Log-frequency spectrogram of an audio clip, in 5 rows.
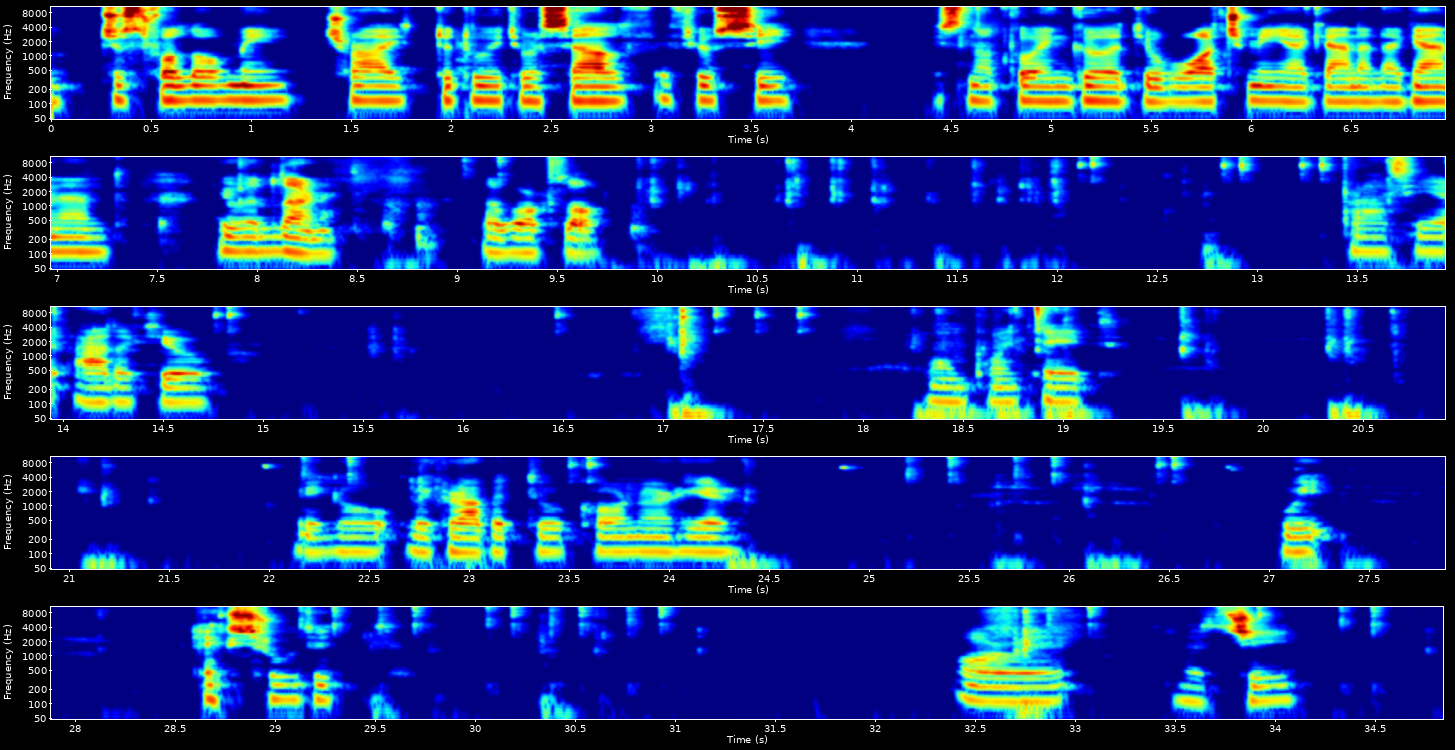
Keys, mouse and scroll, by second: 8.7 middle click, 9.4 scroll up 1, 12.9 shift+right click, 13.2 shift+a, 15.2 n, 16.1 click, 17.1-18.7 drag, 19.4 Tab, 20.0 Tab, 20.7 KP_Decimal, 21.2-21.8 scroll down 2, 21.8 middle drag, 22.4 g, 23.2 ctrl+click, 24.0 KP_Decimal, 24.5-24.9 scroll down 3, 24.9 middle drag, 25.4 middle drag, 25.4 scroll down 1, 25.7 Tab, 26.1 click, 26.4-27.5 scroll down 6, 27.5-28.4 scroll up 4, 28.4 click, 28.4 scroll up 1, 28.7 scroll down 1, 28.8 middle click, 29.2 shift+middle click, 29.6 scroll down 1, 29.7 middle click, 30.0 shift+middle click, 30.3 scroll up 1, 30.4 middle click, 32.3 Escape, 32.5 middle click, 33.5 click, 33.9 scroll down 1, 34.0 middle click, 34.5 middle click.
